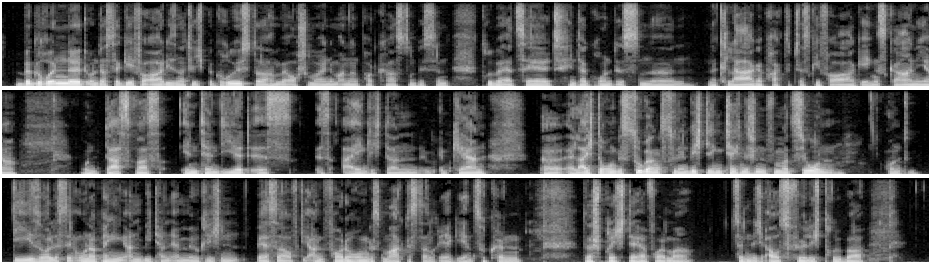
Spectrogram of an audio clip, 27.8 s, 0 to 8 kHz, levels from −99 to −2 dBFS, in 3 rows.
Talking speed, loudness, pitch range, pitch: 170 wpm, -21 LUFS, 90-105 Hz, 95 Hz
